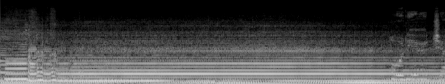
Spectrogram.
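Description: Duduk holding a long, sustained note in a slow, sad melody, with a quick ornamental turn just after the start and another near the end. Low sustained string backing plays underneath and changes chord about halfway through.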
